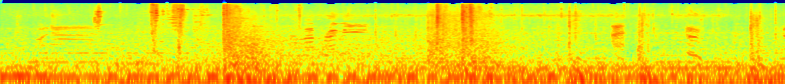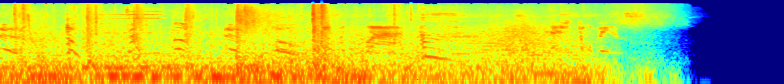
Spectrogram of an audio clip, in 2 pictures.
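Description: Punches and kicks thud in a noisy brawl.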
